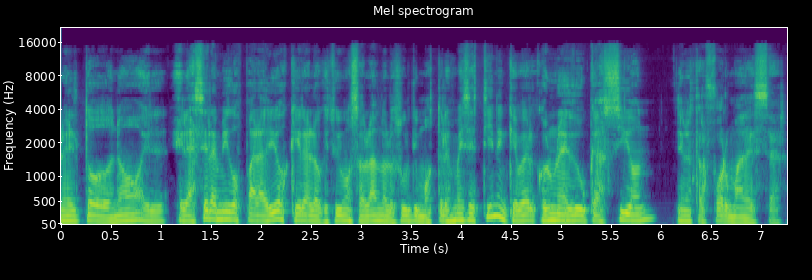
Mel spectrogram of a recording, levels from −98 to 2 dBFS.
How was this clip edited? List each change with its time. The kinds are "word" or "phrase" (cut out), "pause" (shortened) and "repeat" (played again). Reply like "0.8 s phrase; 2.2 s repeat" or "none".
none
